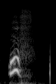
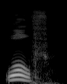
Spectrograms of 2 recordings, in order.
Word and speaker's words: Wolf: Woof. Oh, maybe that's why she changed it. – Do I say it wrong? Yeah. Wolf. – Wolf. – Wolf. – It has an L, Wolf.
